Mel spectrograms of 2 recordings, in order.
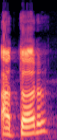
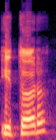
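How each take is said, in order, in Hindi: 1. यह 'a' से शुरू होता है, और r से पहले एक स्वर है। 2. यह 'i' से शुरू होता है, और r से पहले एक स्वर है। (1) "सब के सब गलत हैं" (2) "सब के सब गलत हैं"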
